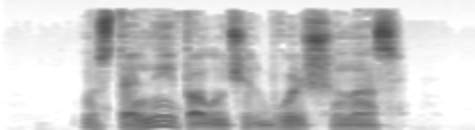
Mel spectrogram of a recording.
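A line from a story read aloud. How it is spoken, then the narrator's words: Quiet. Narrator (Russian): тихо сказал Брэд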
